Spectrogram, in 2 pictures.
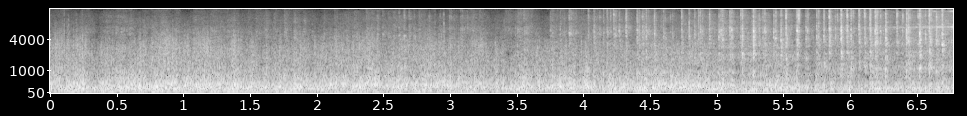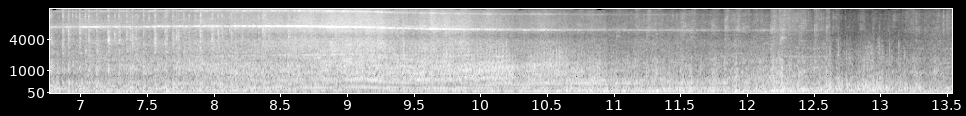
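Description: Drag-racing car launching and accelerating down the strip, its engine note building from about halfway through. A high whine comes in with the run and drops away a few seconds later. Wind buffets the microphone throughout.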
